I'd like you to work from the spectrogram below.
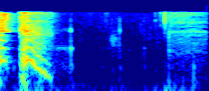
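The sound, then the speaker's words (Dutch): A quick throat-clearing cough comes in two rough, close bursts, followed by near silence and a faint rustle. “Nou, ik moet even hoesten.”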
